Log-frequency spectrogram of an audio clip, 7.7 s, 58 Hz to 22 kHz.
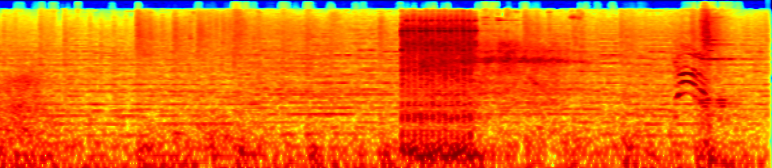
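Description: Rapid automatic gunfire bursts out loudly in XCOM 2 War of the Chosen for under a second, set among other game effects, crashes and a short whooshing sweep near the end.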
